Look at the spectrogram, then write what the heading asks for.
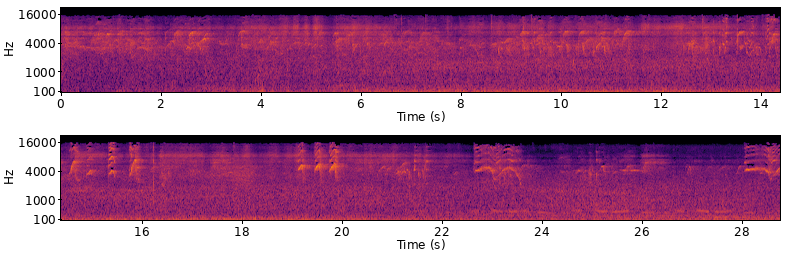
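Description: Small birds chirping and calling on and off, short high notes, more of them in the second half, over a steady low background rumble.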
